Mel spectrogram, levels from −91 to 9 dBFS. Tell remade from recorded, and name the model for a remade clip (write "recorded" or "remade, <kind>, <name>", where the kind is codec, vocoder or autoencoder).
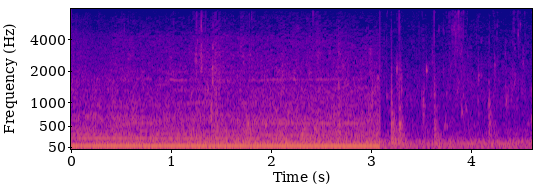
recorded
